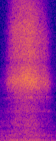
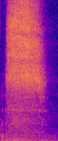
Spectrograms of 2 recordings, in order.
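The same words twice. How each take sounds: First: The S is soft, almost lisped. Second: The S is a plain, sharp hiss. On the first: "It's softer or something. almost like a like a soft lisp" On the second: "It's not s"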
